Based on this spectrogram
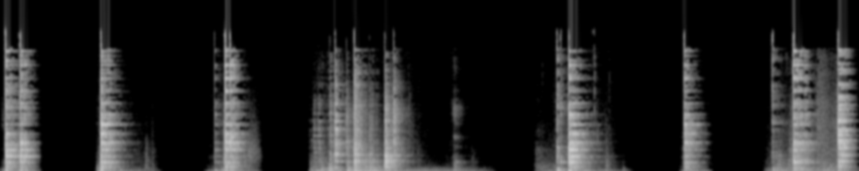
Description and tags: cutlery utensil spoon fork knife down plate nice detail roomy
